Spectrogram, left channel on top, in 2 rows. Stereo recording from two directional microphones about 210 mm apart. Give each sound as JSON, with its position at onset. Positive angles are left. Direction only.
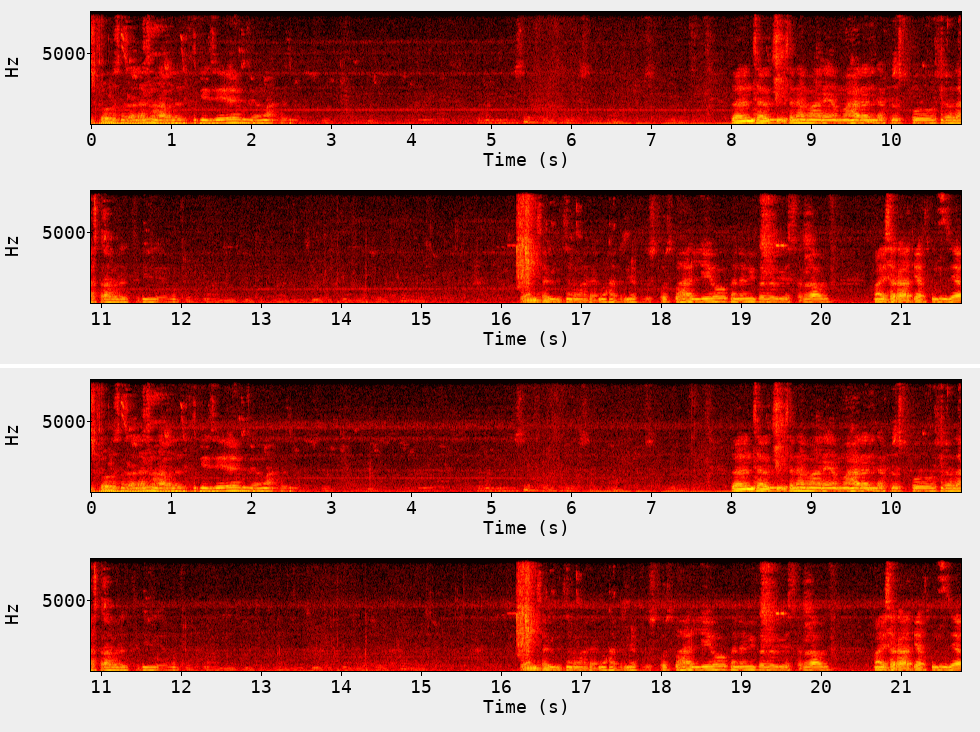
{"t": 0.0, "sound": "speech", "side_deg": 0}
{"t": 8.0, "sound": "speech", "side_deg": 0}
{"t": 16.2, "sound": "speech", "side_deg": 0}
